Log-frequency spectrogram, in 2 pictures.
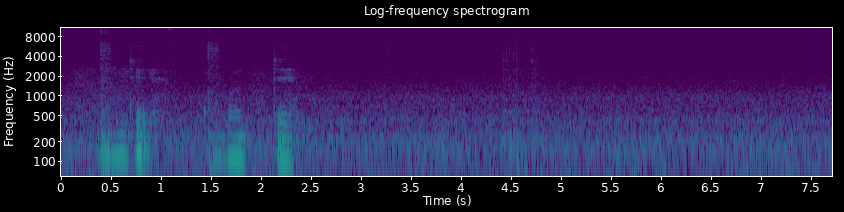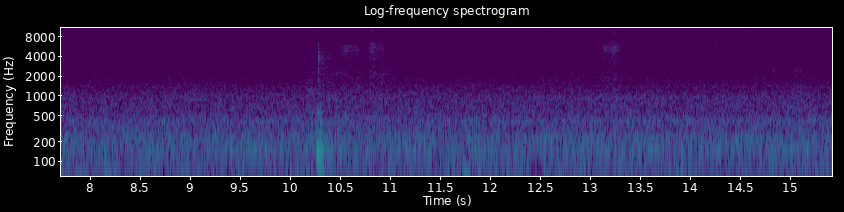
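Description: Fingers softly brush and scrape through sand.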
